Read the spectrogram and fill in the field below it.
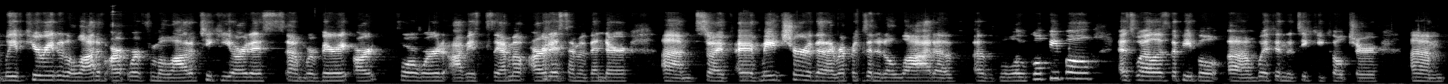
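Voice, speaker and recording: A woman's voice: fairly low pitch, steady tone, normal speed, sharp tone. A woman answering as a guest bar co-owner and artist, earnest and full of ums.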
